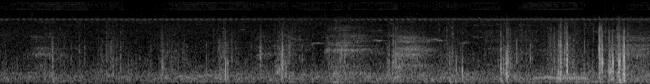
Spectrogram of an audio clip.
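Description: Footsteps of Roman legionaries marching uphill from the Werra river to a camp: many irregular, crunching steps at moderate volume over a steady background hiss.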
